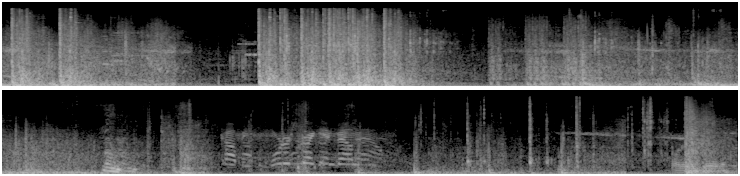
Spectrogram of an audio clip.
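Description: Gunfire from the Call of Duty video game crackles in sustained bursts and scattered shots amid battle noise, with voices talking over the action.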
